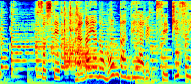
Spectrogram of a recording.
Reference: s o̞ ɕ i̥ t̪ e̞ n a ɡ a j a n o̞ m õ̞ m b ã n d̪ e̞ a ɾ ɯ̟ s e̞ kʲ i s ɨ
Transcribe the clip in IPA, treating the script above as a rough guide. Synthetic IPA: s o̞ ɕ i̥ t̪ e̞ n a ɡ a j a n o̞ m õ̞ m b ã n d̪ e̞ a ɾ ɯ̟ s e̞ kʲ i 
